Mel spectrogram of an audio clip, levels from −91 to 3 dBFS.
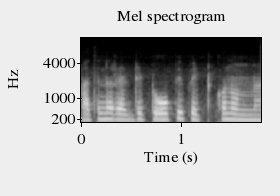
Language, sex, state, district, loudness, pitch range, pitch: Telugu, female, Telangana, Hyderabad, -16 LUFS, 200-215 Hz, 210 Hz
